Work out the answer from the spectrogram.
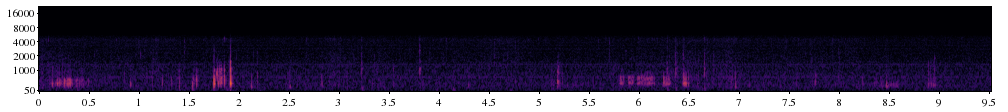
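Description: Intermittent gurgling and rumbling bursts over steady background hiss; ordinary stomach rumbling.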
